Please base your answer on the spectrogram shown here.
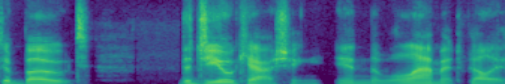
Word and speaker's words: Willamette: so we've talked about the geocaching in the lament belly I said it right that time yes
